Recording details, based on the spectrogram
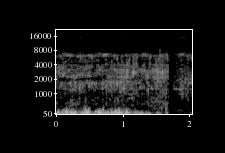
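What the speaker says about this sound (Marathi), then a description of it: "तर पाणी वाहतं इकडून असं खालच्या बाजूने जाते" Water trickling steadily through a flooded rice paddy, a continuous soft close-up babble of flowing water that cuts off abruptly near the end.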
